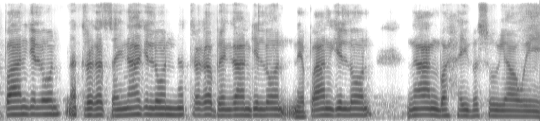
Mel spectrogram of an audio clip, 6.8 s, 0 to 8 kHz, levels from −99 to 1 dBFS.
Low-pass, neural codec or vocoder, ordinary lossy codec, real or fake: 7.2 kHz; codec, 16 kHz, 4 kbps, X-Codec, HuBERT features, trained on general audio; none; fake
